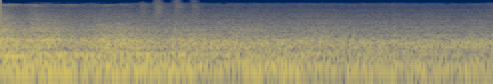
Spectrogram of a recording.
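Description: A tube train rumbles past, a loud, steady low roar with rattling mechanical texture that holds constant for the whole stretch, with no voices.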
